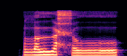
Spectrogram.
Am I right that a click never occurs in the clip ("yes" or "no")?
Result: yes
